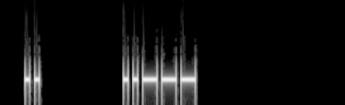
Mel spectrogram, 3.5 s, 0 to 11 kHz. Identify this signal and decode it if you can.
Morse code, heard as a keyed tone, about 25 wpm, 700 Hz. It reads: I 2
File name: Lesson 17d - Letter u - Two Characters 25wpm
